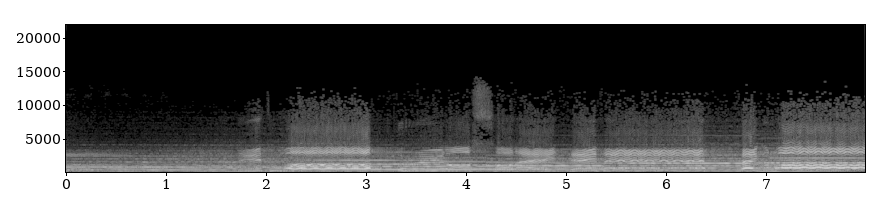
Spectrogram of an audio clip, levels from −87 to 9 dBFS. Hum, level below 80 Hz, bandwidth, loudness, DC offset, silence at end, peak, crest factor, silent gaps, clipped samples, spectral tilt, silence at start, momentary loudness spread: none; -48 dBFS; 13 kHz; -18 LUFS; under 0.1%; 0 s; -2 dBFS; 16 dB; none; under 0.1%; -3.5 dB/octave; 0 s; 15 LU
